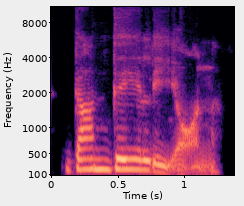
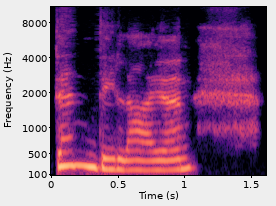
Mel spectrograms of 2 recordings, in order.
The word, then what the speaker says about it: dandelion: and I thought that the correct way to pronounce it was Don de Leon oh that it was such a nice word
